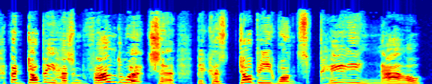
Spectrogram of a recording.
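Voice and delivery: high, squeaky elf voice; squeaky house elf. A narrator's reading. Dobby telling Harry of his search for work, squeaky. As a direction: squeak it out earnestly.

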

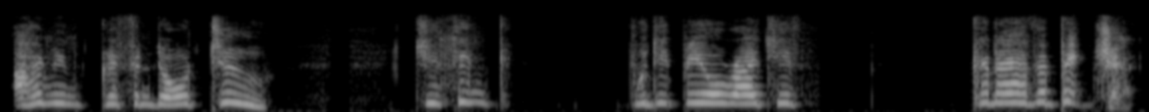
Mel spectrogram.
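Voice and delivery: put-on very high, tentative boy's voice; hopeful schoolboy. A narrator's reading. Colin shyly asking Harry for a picture, hopeful schoolboy. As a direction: ask hopefully in a high little voice. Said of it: "raising the camera hopefully".

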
